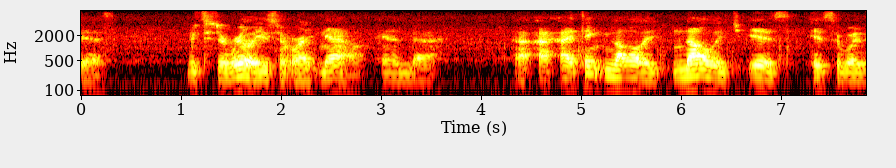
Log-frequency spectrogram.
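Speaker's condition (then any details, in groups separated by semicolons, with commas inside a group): ALS; onset in arms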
